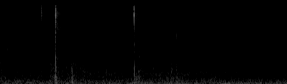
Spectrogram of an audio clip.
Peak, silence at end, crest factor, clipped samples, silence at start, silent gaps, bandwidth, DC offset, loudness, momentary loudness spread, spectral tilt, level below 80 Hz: -16 dBFS; 0 s; 38 dB; under 0.1%; 0 s; none; 16 kHz; under 0.1%; -49 LUFS; 18 LU; -2.5 dB/octave; -64 dBFS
